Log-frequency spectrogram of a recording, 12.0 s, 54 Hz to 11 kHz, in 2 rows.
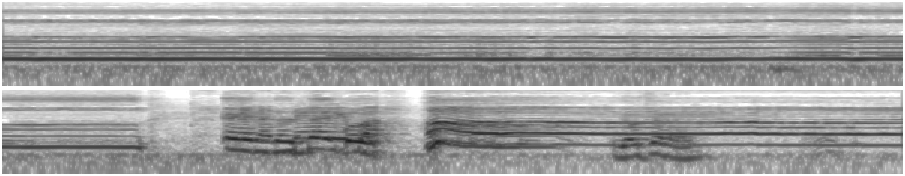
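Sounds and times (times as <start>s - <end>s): person singing a long note: 0.0s - 7.0s.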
